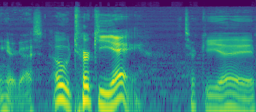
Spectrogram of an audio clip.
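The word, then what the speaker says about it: Türkiye: Turkey yay, pronounced like yay and Kanye.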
